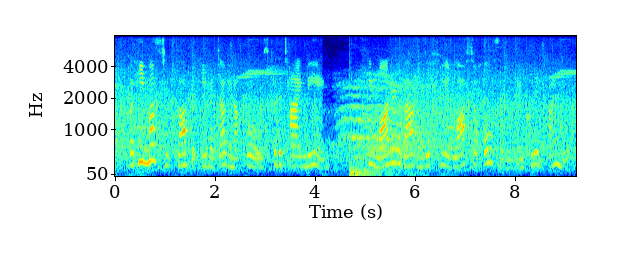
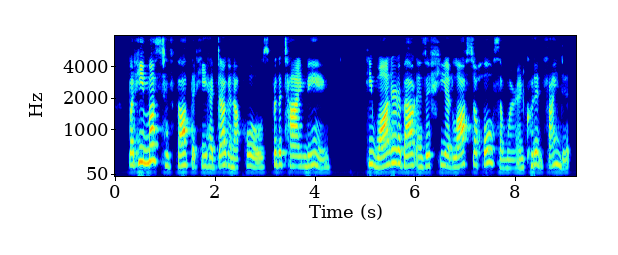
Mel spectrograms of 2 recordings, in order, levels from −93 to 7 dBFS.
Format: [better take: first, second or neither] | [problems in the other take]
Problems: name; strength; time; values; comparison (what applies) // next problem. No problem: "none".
second | background sound (Applause / Cheering); 6 dB below the speech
